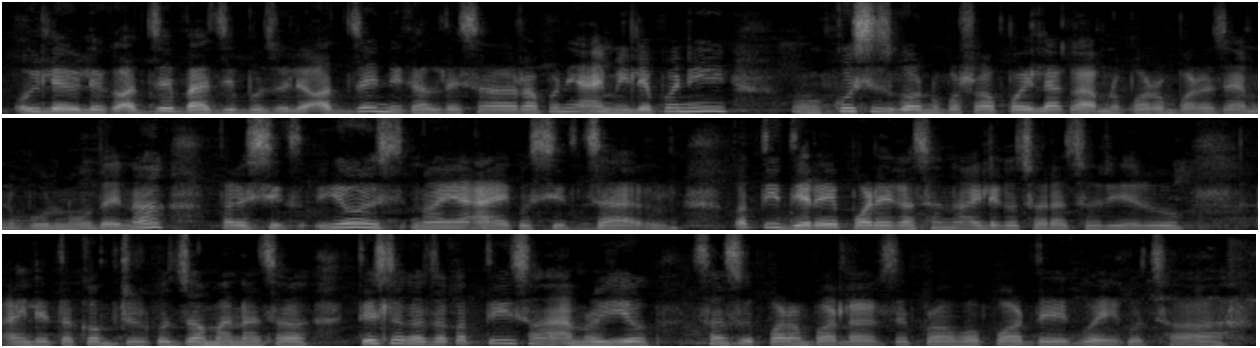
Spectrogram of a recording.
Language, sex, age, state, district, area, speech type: Nepali, female, 60+, West Bengal, Kalimpong, rural, spontaneous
